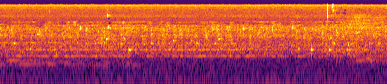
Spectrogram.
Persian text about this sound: نزدیکتون یک رودخونه جاریه. صدای آب رو به وضوح میشنوید.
